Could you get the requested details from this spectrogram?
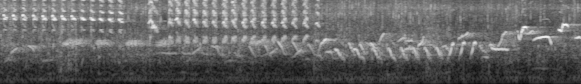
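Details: White-rumped shama song from a water-therapy track aimed at stimulating birds to sing: a fast high buzzy trill at first, then a long series of jumpy, rapidly repeated whistled notes climbing and falling.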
